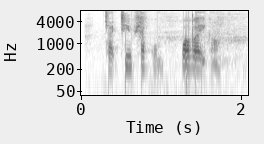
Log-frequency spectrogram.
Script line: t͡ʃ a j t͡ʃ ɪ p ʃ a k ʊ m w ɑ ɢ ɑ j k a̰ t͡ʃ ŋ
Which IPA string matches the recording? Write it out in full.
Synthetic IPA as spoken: t͡ʃ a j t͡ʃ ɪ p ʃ a k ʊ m w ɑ ɢ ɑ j k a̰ ŋ

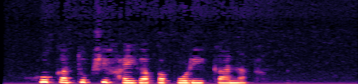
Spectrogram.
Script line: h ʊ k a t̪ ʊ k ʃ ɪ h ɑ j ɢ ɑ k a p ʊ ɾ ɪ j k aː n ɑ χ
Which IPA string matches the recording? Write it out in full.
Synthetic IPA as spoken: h ʊ k a t̪ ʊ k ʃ ɪ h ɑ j ɢ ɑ p a p ʊ ɾ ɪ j k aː n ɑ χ

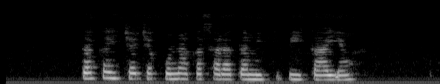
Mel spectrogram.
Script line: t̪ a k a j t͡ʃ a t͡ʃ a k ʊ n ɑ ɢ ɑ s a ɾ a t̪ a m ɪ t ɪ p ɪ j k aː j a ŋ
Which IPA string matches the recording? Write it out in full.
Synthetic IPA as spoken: t̪ a k a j t͡ʃ a t͡ʃ a k ʊ n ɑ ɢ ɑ s a ɾ a t̪ a m ɪ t ɪ p ɪ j k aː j a ŋ

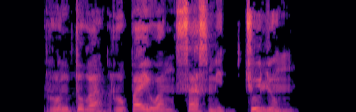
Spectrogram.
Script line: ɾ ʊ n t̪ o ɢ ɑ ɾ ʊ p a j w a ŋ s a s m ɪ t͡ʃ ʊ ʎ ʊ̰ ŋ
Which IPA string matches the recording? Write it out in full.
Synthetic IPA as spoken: ɾ ʊ n t̪ o ɢ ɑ ɾ ʊ p a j w a ŋ s a s m ɪ t͡ʃ ʊ ʎ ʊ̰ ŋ

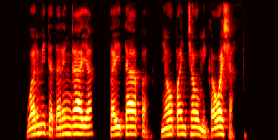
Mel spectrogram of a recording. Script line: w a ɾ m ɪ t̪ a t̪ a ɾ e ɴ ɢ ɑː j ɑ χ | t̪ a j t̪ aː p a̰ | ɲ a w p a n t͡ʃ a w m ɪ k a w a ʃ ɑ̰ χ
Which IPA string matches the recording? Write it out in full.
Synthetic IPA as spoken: w a ɾ m ɪ t̪ a t̪ a ɾ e ɴ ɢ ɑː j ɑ χ | t̪ a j t̪ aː p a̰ | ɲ a w p a n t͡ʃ a w m ɪ k a w a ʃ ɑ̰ χ

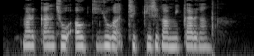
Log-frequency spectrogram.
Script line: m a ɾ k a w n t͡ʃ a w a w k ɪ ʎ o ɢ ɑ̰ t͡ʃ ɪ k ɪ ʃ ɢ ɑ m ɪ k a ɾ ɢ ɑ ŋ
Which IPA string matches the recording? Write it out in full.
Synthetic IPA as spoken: m a ɾ k a n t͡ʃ a w a w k ɪ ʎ o ɢ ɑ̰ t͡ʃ ɪ k ɪ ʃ ɢ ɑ m ɪ k ɑ ɾ ɢ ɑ ŋ

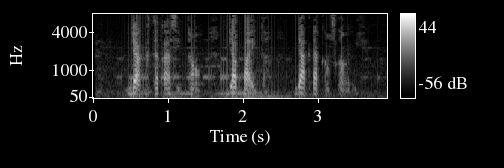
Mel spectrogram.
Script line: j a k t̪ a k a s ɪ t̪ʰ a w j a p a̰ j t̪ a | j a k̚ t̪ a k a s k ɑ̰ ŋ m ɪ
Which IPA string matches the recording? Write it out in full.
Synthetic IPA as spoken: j a k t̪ a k a s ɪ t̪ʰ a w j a p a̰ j t̪ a | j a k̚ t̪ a k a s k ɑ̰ ŋ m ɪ

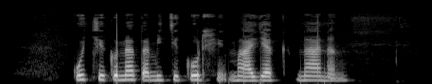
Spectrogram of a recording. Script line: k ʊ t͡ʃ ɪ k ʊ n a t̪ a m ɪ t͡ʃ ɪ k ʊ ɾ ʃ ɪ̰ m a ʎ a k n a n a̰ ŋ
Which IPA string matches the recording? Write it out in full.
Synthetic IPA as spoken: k ʊ t͡ʃ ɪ k ʊ n a t̪ a m ɪ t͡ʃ ɪ k ʊ ɾ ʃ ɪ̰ m a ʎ a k n a n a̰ ŋ

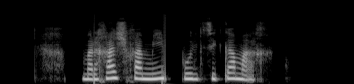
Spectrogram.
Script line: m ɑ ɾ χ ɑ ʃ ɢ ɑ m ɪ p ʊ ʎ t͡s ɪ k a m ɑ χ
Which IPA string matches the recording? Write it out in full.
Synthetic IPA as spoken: m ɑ ɾ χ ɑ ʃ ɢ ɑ m ɪ p ʊ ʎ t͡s ɪ k a m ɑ χ

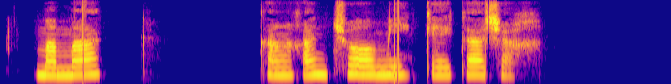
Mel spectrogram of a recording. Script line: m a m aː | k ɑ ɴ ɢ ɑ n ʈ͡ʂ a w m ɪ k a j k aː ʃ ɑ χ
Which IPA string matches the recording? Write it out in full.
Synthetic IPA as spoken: m a m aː | k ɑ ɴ ɢ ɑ n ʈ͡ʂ a w m ɪ k a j k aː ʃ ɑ χ

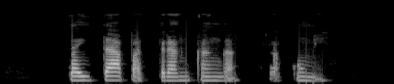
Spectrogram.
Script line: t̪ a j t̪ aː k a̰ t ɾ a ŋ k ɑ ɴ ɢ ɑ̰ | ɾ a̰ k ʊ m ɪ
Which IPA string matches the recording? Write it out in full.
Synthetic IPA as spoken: t̪ a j t̪ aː p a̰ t ɾ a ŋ k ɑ ɴ ɢ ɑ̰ | ɾ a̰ k ʊ m ɪ

